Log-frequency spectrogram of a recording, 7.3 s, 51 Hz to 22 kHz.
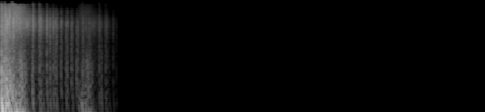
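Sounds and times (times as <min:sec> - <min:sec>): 
electric shock zap: 0:00.0 - 0:01.6.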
